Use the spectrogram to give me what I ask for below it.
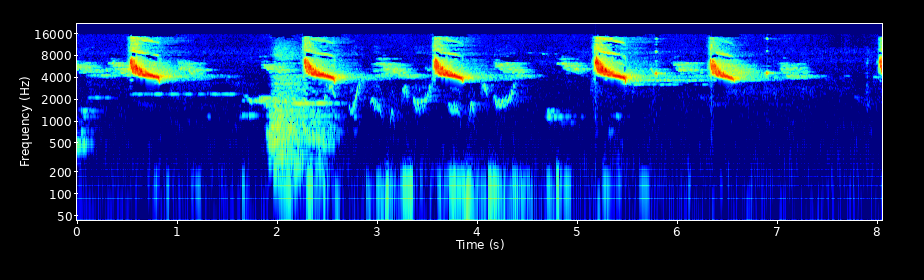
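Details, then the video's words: Female white-eye, caged, calling to stimulate males in bird training: five sharp, very high notes, each sliding quickly downward, spaced about a second or more apart, with faint rustling and low knocks between them. "khuyên mái kích trống nghe là trống mê"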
